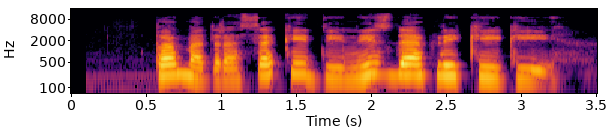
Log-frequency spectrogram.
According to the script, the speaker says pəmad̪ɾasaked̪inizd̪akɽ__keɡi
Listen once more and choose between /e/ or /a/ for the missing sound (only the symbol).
e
